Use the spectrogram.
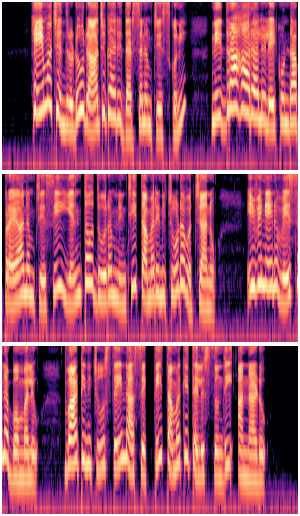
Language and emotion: Telugu, neutral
